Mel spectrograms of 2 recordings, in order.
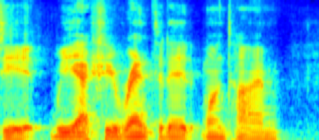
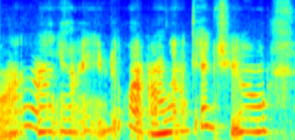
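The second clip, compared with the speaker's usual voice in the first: very high-pitched, duck-like cartoon voice; 5 dB quieter than usual. Podcaster describes the film's killer calling people: Donald Duck voice. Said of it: "The killer talks like Donald Duck".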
